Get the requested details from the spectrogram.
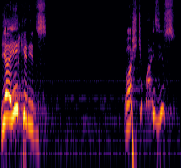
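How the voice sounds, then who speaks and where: A man preaching a sermon, acting out quoted dialogue and swinging between loud bursts and soft, quiet lines. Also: very high voice, big pitch swings, a little slow.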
